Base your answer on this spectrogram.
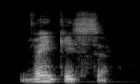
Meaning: second-person singular imperfect subjunctive of vaincre
- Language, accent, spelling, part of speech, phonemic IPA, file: French, Canada, vainquisses, verb, /vɛ̃.kis/, LL-Q150 (fra)-vainquisses.wav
